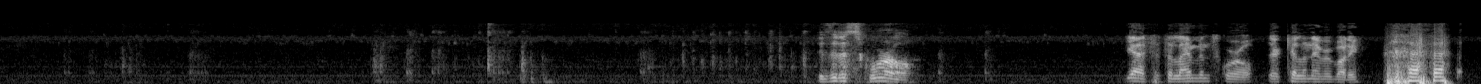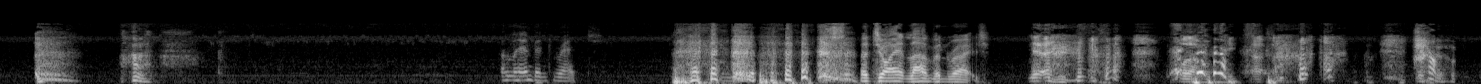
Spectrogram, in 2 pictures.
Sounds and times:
Speech: 11.3 - 13.6, 19.8 - 20.8, 23.4 - 25.4, 26.5 - 27.7, 29.0 - 29.4.

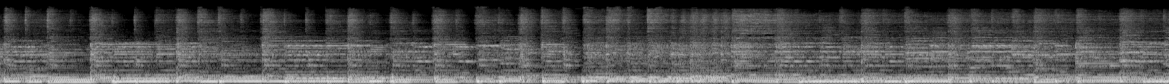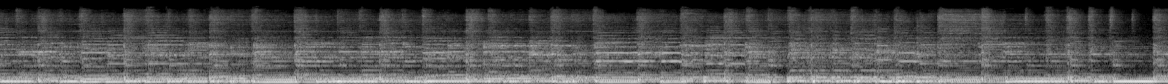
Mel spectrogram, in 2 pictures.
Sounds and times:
Music: 0.0 - 23.3.

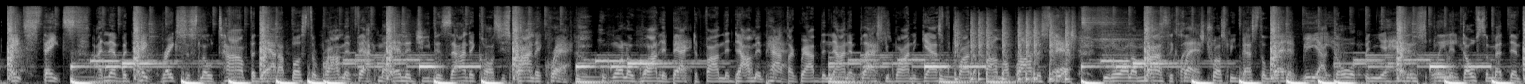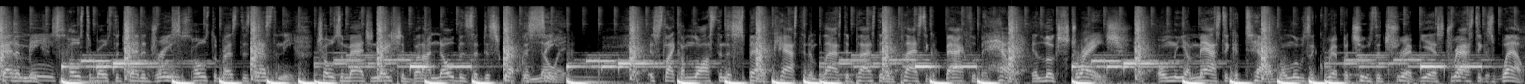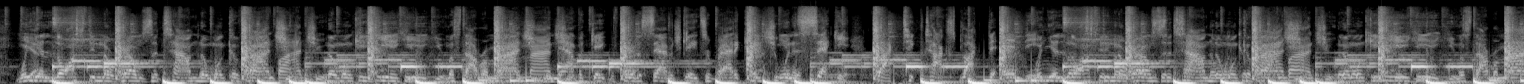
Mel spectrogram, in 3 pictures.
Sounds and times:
Soundtrack music: 18.5 - 22.9.

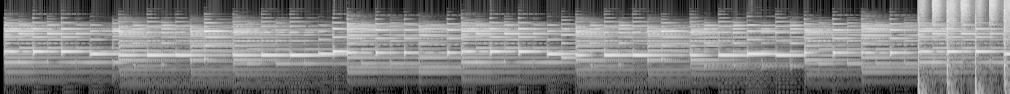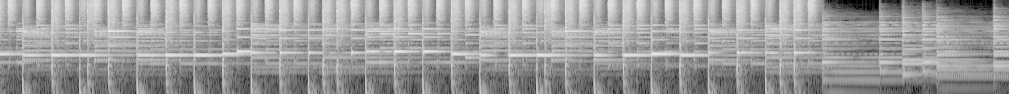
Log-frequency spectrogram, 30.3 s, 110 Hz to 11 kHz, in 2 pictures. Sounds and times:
Music: 0.1 - 30.2.

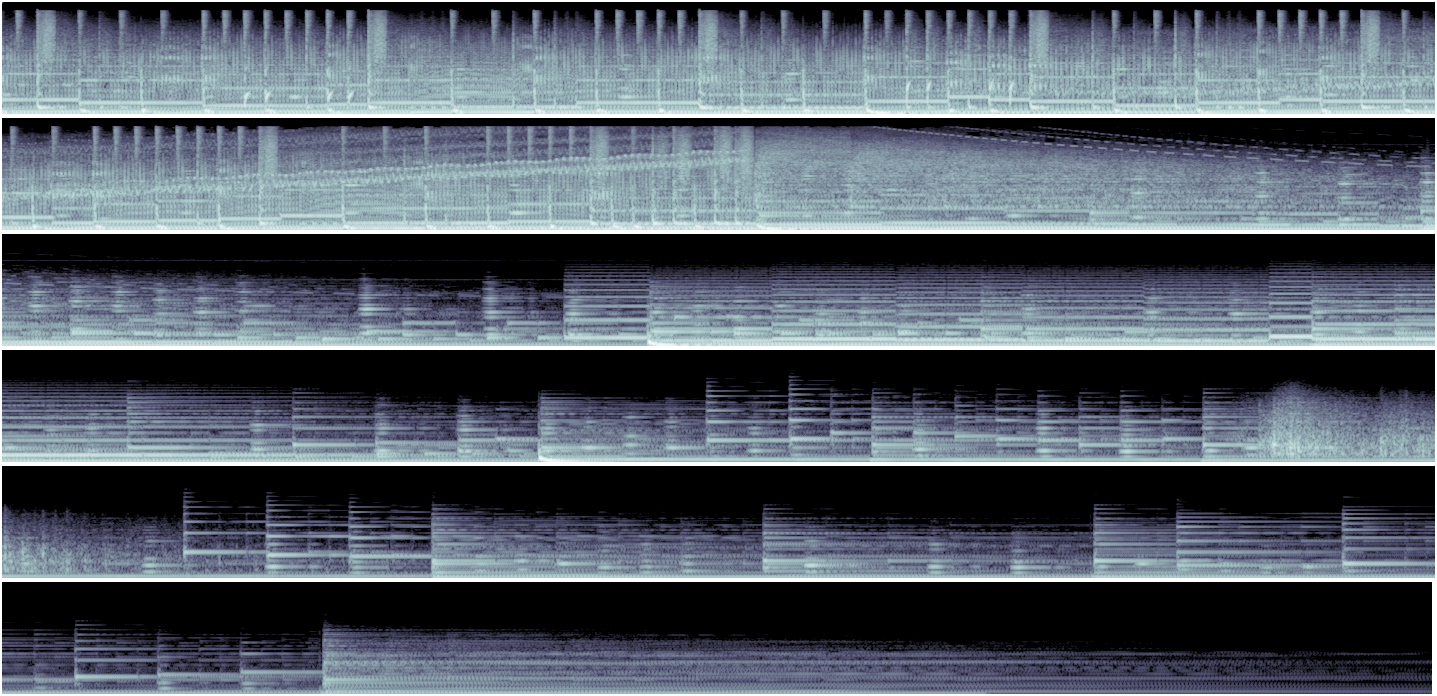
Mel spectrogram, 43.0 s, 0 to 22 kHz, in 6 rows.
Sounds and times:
Electric piano: 0.0 - 40.7.

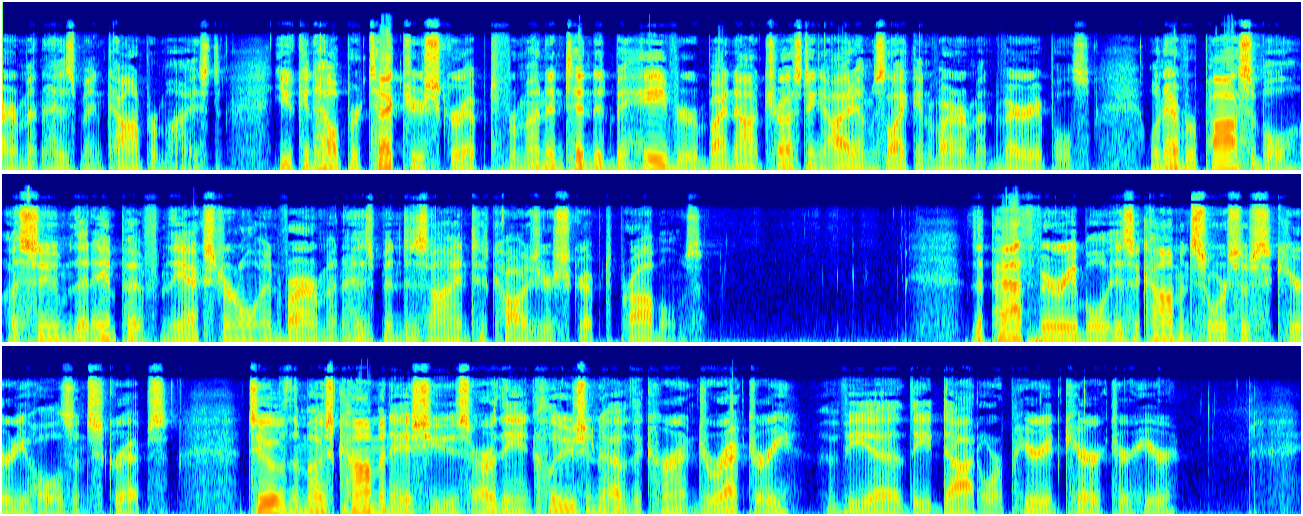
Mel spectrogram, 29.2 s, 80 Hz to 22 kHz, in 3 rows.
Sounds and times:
Speech: 0.0 - 15.1, 17.0 - 28.4.

